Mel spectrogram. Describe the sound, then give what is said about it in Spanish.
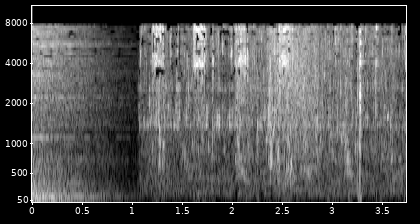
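A father repairs a household water meter, with soft splashing and trickling water mixed with small clattering handling noises, continuous after a brief fading lead-in. “Papi, ¿qué estás haciendo? Un arreglito acá en el contador de agua, mi amor.”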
